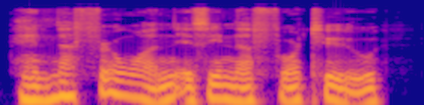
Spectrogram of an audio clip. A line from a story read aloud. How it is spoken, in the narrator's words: she answered, laughing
